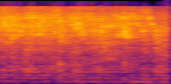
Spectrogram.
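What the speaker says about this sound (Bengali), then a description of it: "এখন আমি আলুগুলো ভেজে নিচ্ছি।" Potato pieces fry in hot mustard oil, making a loud, bright, even hiss that runs without a break for a moment.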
